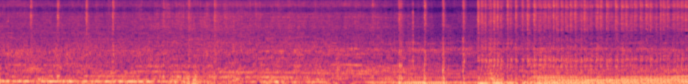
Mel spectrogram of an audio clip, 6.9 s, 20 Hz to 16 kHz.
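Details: 1989 Honda Pilot FL400R two-stroke after engine rebuild (suspected bad crank bearings, chewed piston) and airbox lid swap: crisp buzz revving cleanly and settling without misses or knocks; runs good, normal running.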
